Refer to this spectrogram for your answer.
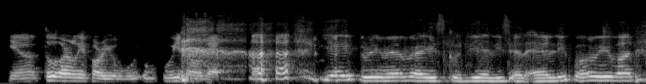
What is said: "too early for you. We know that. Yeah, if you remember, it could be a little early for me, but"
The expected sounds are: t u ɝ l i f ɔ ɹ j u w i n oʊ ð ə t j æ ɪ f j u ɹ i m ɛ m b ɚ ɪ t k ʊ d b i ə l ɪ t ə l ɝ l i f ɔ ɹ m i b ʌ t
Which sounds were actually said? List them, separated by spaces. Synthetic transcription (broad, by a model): t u ɝ l i f ɔ ɹ j u w i n oʊ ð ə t j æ ɪ f j u ɹ i m ɛ m b ɚ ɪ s k ʊ d b i ə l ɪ s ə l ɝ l i f ɔ ɹ m i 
